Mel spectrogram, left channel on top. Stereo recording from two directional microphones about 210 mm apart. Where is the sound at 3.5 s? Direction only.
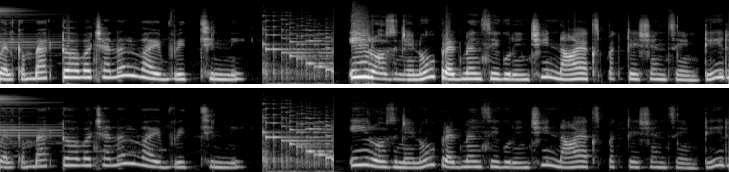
45° left (ahead or behind).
